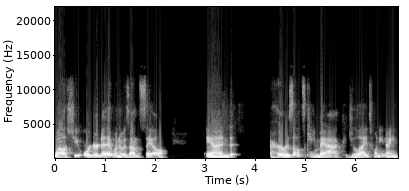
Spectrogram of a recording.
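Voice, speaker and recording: A woman speaks in an ordinary speaking voice, her medium pitch carried by lively intonation. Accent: American. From Minnesota. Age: 30s. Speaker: podcast guest sharing her story. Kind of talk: personal testimony in an interview.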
